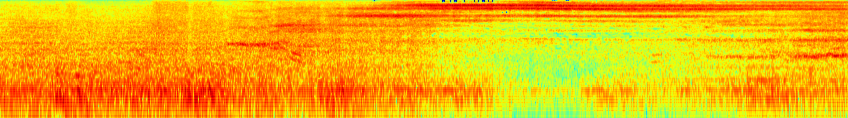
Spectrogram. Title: KTX Brake Noise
